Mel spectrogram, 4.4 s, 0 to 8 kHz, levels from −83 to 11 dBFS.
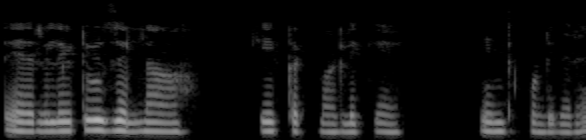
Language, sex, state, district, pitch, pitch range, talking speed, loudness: Kannada, female, Karnataka, Mysore, 195 Hz, 180-200 Hz, 95 wpm, -32 LUFS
